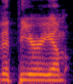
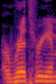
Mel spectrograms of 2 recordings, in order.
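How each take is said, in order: First: The word begins with an 'eth' sound. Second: The word begins with an 'er' sound.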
